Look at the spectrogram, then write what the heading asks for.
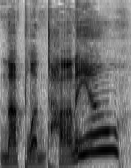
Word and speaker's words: Napolitano: I'm going to butcher not Napolitano is how you pronounce nap Napolitano Napolitano yes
